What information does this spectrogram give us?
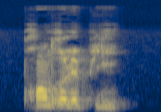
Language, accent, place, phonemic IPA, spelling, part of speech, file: French, France, Lyon, /pʁɑ̃.dʁə lə pli/, prendre le pli, verb, LL-Q150 (fra)-prendre le pli.wav
- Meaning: to get into the groove; to get used to, to get into the habit of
